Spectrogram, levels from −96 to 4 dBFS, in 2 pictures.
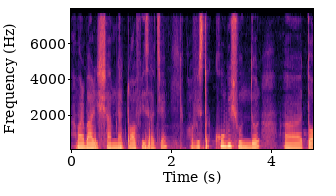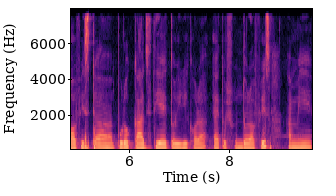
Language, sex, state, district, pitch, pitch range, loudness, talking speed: Bengali, female, West Bengal, North 24 Parganas, 215 Hz, 205-230 Hz, -17 LUFS, 125 wpm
